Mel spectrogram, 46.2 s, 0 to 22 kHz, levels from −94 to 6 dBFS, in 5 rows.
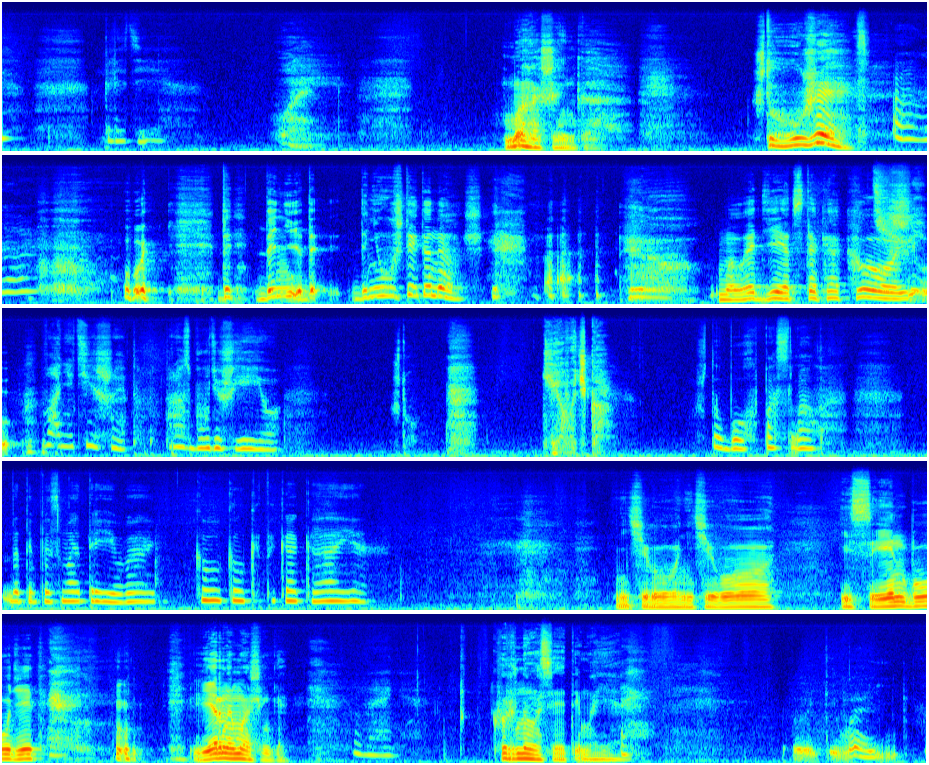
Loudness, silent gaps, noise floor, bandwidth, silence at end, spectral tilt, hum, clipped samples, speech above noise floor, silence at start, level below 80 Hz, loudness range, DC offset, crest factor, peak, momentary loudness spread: -23 LUFS; none; -58 dBFS; 16.5 kHz; 0.3 s; -6 dB/octave; none; under 0.1%; 36 dB; 0 s; -54 dBFS; 13 LU; under 0.1%; 24 dB; -2 dBFS; 24 LU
